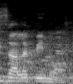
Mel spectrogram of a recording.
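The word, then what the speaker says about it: jalapeño: नहीं, चीज़ जैलापिनो पॉपर, चीज़ी जालापिनो पोपर्स। जैलापिनो ये सही है प्रोनाउंसिएशन।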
